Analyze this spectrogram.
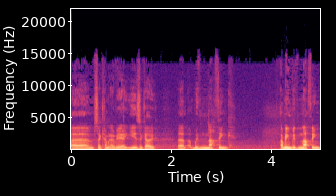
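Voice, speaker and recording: A man with an East London accent talks at a very fast pace. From East London (Bethnal Green). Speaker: film production director. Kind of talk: interview.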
